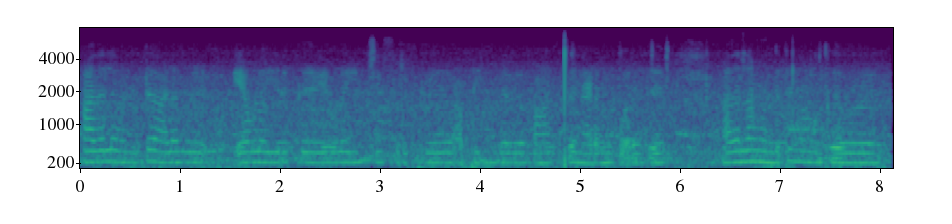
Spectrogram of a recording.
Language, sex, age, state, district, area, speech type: Tamil, female, 18-30, Tamil Nadu, Sivaganga, rural, spontaneous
